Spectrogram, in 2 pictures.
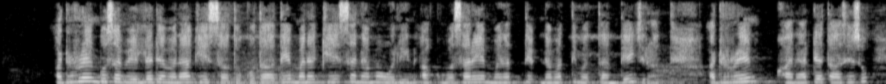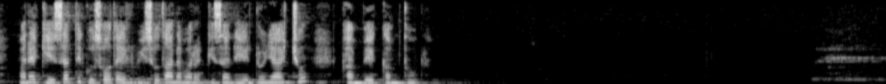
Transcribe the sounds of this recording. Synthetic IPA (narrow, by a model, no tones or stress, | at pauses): ʔɐd̪ʊrːe̞ːŋɡɔsɐbe̞ːlːɐd̪ɐmɐnaːke̞ːsːaːt̪ɔkːɔt̪aːt̪e̞ːmɐnɐke̞ːsːɐnɐmɐwɐliːnɐkːʊmɐsɐɾe̞ːmɐnɐmɐt̪ːɪmɐt̪ʼːɐnt̪e̞ːd͡ʒɪɾaːt̪ːɪʔɐd̪ʊrːe̞ːŋkʰɐnɐd̪ːɐt̪aːsɪsʊmɐnɐke̞ːsːɐt̪ːɪɡɔsoːt̪ɐɪlbiːsɔt̪aːnɐmɐɾɐkːɪsɐnhɛd̪ːuːɲaːt͡ʃːuːŋkɐmbe̞ːkːɐmt̪uːᶑɐ̥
